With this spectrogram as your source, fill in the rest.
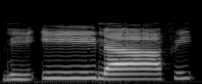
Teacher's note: لام کو ہم نے چھوٹا پڑھنا ہے، اس کے نیچے زیر ہے اور ای کو کھینچیں گے یا مدہ کی وجہ سے، اور لام کے اوپر کھڑی زبر ہے، اس کو کھینچیں گے۔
